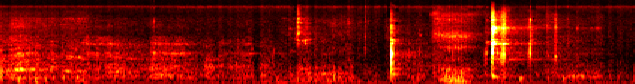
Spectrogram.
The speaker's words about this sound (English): Let me just drink some water here.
